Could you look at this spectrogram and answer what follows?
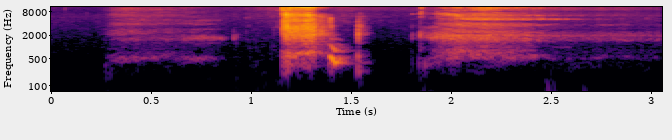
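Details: Stifled sneeze from a person with a tickly nose after leaving the windows open overnight: soft breathing, then a muffled, held-back sneeze with a small squeak and a quiet exhale.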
